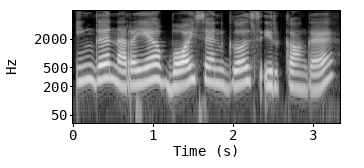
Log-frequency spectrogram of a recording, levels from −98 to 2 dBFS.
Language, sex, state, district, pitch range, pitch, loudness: Tamil, female, Tamil Nadu, Nilgiris, 215-280 Hz, 230 Hz, -17 LUFS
